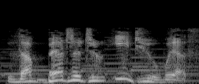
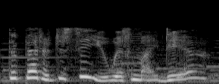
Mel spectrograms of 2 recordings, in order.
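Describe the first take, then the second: First: It is said in a deep, gruff wolf voice. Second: It is said in a high old lady voice.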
